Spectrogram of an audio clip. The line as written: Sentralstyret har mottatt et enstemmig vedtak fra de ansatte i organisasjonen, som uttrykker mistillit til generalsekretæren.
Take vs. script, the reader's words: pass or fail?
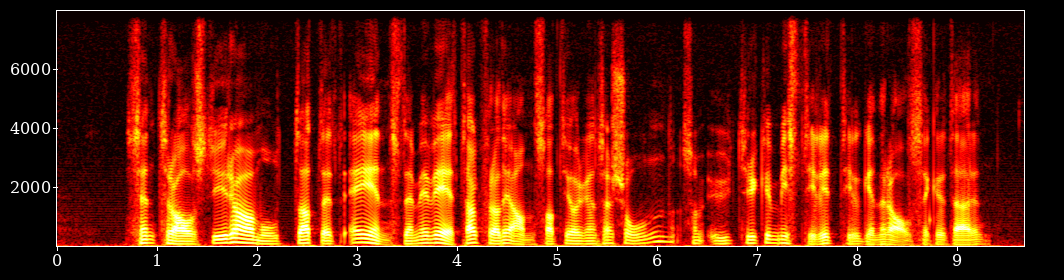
pass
